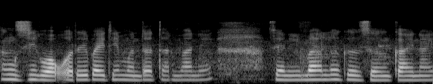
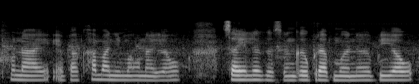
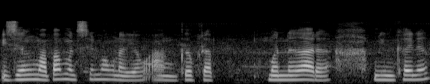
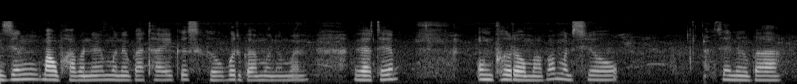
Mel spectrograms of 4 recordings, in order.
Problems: constant background noise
